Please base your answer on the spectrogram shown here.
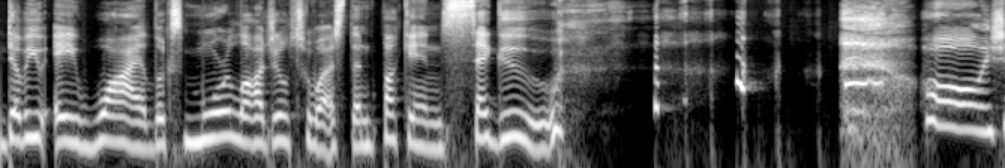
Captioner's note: laughing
